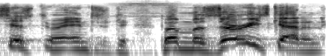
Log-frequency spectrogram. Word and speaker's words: Missouri: but Missouri has been please pronounce it Missouri people not Missouri um Missouri has been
